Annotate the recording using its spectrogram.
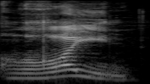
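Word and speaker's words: غ: It is a consonant letter. It is pronounced from the throat. That means the point of articulation of ghain is al-halq. It is pronounced as ghain, ghain, ghain, ghain, ghain.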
